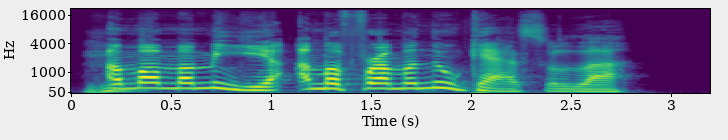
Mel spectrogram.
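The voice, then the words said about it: Thick put-on Italian accent. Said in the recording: “Just the thickest Italian accents you've ever heard.”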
